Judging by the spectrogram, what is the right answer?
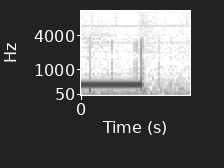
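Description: A telephone line on a live call-in show drops out: a loud steady electronic tone holds for about half a second, then cuts off abruptly into faint line noise.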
